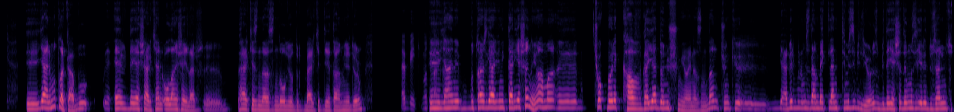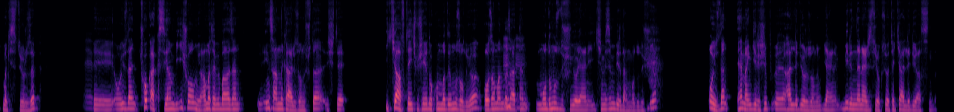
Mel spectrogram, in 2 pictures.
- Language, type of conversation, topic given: Turkish, podcast, Ev işlerindeki iş bölümünü evinizde nasıl yapıyorsunuz?
- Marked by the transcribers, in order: other background noise; tapping; chuckle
